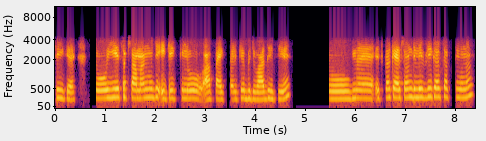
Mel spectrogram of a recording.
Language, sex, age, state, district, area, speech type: Hindi, female, 18-30, Madhya Pradesh, Bhopal, urban, conversation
